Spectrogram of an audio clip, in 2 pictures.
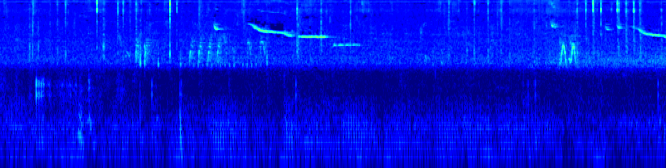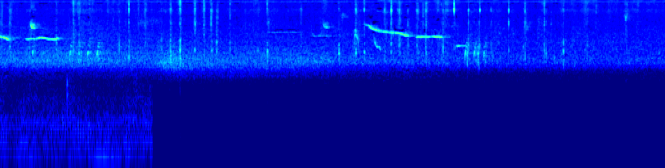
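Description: Small birds calling: a descending whistled call comes three times, about six seconds apart, each ending in a short lower note. Light, scattered clicks run between the calls.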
